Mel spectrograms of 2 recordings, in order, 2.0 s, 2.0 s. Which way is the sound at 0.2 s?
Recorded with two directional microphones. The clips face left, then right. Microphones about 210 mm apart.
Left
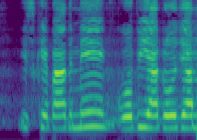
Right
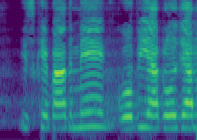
45° left (ahead or behind).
